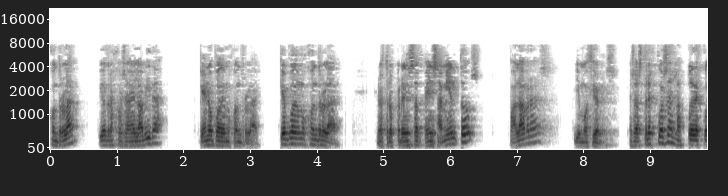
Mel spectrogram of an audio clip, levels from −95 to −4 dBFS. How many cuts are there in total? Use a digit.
1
